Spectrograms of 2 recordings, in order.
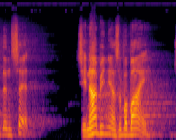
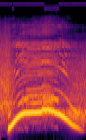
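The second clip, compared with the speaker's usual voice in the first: high loud whooping laugh; joyful shout laugh; 9 dB louder than usual. Real, not acted. Preacher celebrating, high loud woo. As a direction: whoop with delight. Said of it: "preacher's joyful outburst".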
